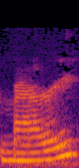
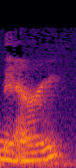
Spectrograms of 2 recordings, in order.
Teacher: a lot of Americans would say something like the word marry to get married and to the name Mary. And we would say them the same way.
